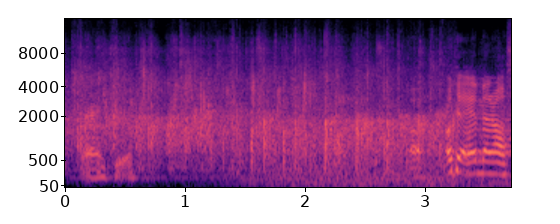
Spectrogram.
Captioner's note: applause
